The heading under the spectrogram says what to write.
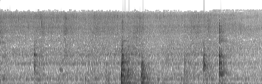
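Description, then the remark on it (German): A small diced onion sizzling in hot olive oil in a pot at the start of making a soup, a steady crackling hiss with scattered sharper pops and a few clinks as it's stirred, moderately loud, with no talking. “Ihr hört es, wie es brötschelt.”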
